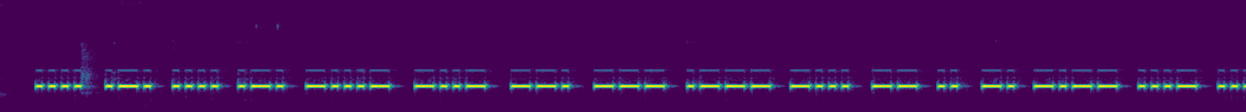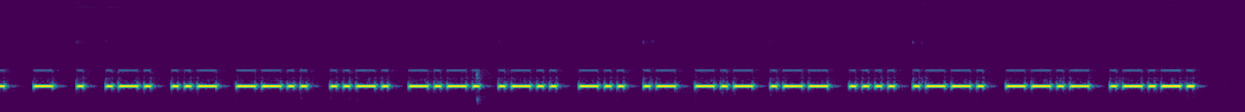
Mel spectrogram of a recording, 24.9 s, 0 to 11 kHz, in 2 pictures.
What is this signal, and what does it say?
Morse code, heard as a keyed tone, about 18 wpm, 650 Hz. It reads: HRHR<BT>XGOJBMINYVSTERUZFCLDAKWHPQ<AR>
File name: 2025cw / speedup / 19wpm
